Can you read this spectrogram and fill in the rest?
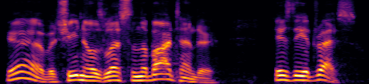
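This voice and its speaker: Animated, grudging police detective. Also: male voice, a little high, normal speed, heavy background noise. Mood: resigned. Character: grumbling but cooperative male police detective. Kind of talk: 1940s-50s radio drama acting.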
